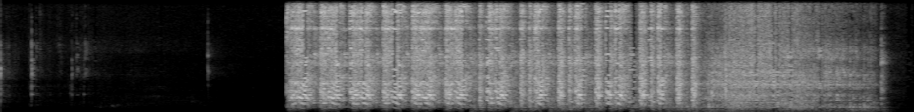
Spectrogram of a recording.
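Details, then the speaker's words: Suzuki Katana motorcycle, cold winter start after sitting, full choke, carbs primed, ballistic battery: starter cranks about three beats a second and engine begins to catch and fire; cranking, about to start. "so it sounds like the bike's trying to start here it's probably um you know just trying to get some oil up into the top of that engine"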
